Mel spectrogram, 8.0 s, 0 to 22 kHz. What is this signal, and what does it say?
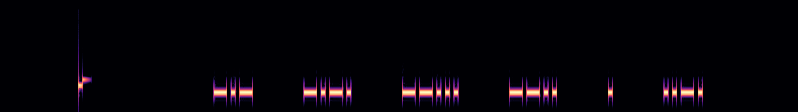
Morse code, heard as a keyed tone, about 28 wpm, spaced as for 13 wpm, 700 Hz. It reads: KC7ZEF
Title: USA Call Signs - 6 Characters - 4x Character Spacing - 28wpm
